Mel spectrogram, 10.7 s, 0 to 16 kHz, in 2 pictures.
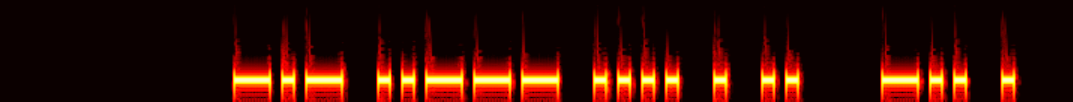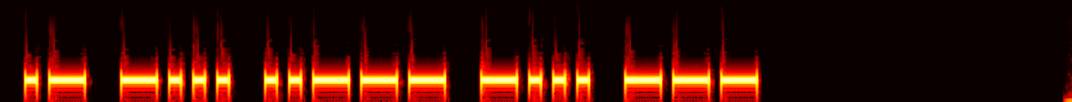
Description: Morse code, heard as a keyed tone, about 21 wpm, 700 Hz. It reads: K2HEI DE AB2BO
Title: USA Callsign DE Callsign - 5 Characters - 20wpm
